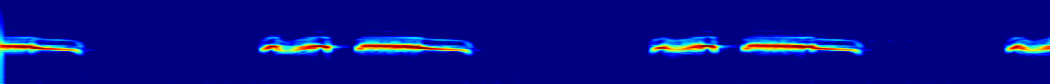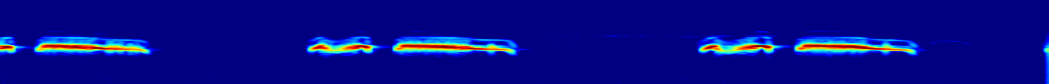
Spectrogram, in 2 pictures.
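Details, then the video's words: Challenge cooing of a spotted dove toward rivals. Steady phrases repeat roughly every two seconds, each a quick lead note and then a longer, low coo that falls away. The recording is clean and silent between phrases. "Thúc gù chim cu gáy bài bản nhất hiện nay. gù thúc bài bản, kích bổi rất riêng gáy, cu đất gù đấu"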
